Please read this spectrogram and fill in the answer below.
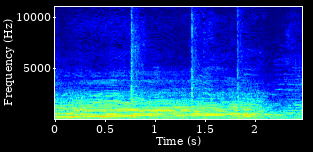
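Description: A cow mooing: one long, steady call of nearly two seconds.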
